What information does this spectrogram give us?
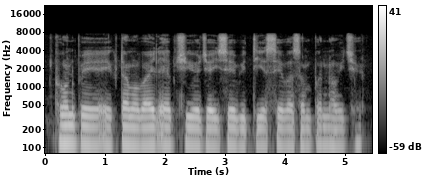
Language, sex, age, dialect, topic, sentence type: Maithili, male, 18-24, Eastern / Thethi, banking, statement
